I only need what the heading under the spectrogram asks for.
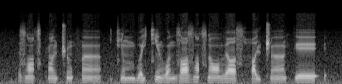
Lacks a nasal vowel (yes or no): no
